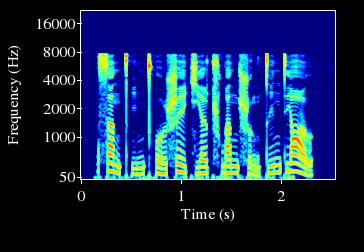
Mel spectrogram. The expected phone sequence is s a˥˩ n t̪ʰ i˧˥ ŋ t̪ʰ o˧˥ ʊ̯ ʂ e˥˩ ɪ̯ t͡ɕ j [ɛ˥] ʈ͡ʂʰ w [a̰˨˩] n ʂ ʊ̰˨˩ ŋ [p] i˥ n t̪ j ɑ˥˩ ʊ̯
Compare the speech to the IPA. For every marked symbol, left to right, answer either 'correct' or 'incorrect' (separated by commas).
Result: correct, incorrect, incorrect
